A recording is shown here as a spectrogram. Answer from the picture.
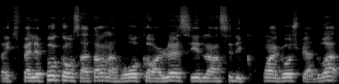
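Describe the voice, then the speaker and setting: High pitch from a male speaker, with ordinary pitch variation. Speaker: MMA analyst. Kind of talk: casual chat.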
